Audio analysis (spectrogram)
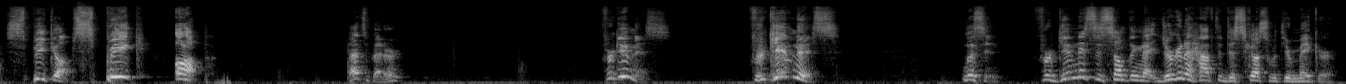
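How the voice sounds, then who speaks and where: A man's voice: high-pitched, very animated, brisk, bright, forceful tone, voice pushed up, full character voice. A man performing a dramatic monologue as a menacing, gloating killer with an American accent, taunting and mock-polite. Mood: taunting, threatening. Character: menacing, gloating male killer toying with his victim.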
